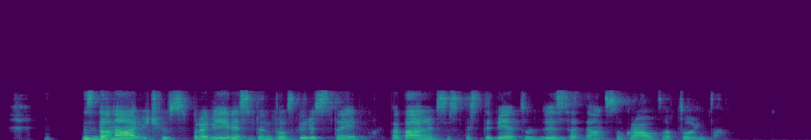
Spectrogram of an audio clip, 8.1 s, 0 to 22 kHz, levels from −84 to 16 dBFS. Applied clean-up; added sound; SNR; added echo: neural mask model DeepFilterNet 3.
